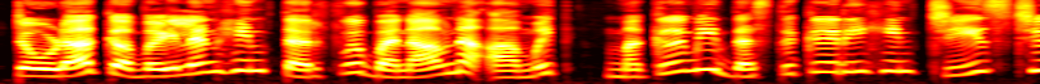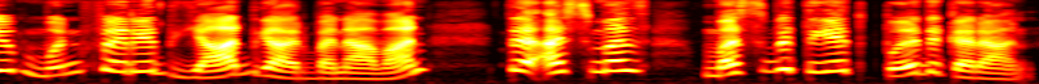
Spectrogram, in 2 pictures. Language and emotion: Kashmiri, happy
